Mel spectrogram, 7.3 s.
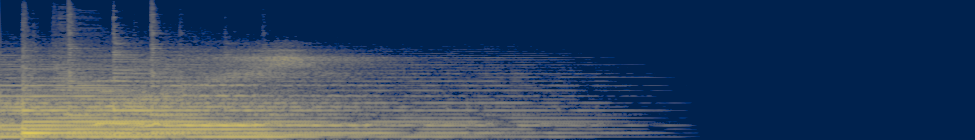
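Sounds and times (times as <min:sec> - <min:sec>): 
tambur playing a song: 0:00.1 - 0:03.4.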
